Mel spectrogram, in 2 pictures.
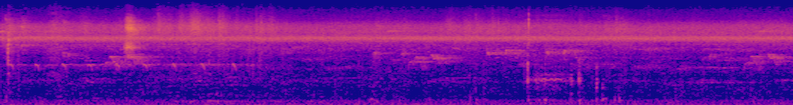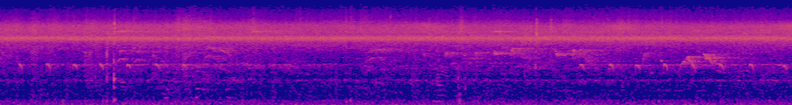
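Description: Outdoor ambience dominated by a steady high-pitched insect drone, with faint scattered chirps and a few small clicks.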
